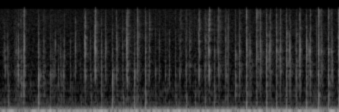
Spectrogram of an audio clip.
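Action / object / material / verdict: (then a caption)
tap / plastic calculator keys / plastic / none. An index fingertip taps and clicks the keys of a handheld black plastic scientific calculator with a hollow casing, held in one hand. A quick, steady run of short, bright plastic clicks plays over a constant low hum, each click dying away almost at once.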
